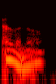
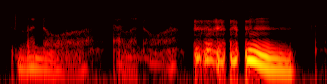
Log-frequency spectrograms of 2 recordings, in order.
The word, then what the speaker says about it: Eleanor: I love how Americans pronounce Eleanor, because you have so much ASMR. The English version sounds bland compared. Eleanor. This one reminds me of Edgar Allan Poe. Eleanor.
